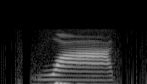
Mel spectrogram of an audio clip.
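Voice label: "waat6", Cantonese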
